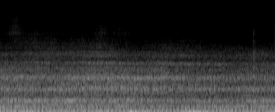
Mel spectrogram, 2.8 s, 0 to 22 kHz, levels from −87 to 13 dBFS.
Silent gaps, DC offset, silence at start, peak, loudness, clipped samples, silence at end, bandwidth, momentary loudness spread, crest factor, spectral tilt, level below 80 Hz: none; under 0.1%; 0 s; -18 dBFS; -36 LUFS; under 0.1%; 0 s; 6.8 kHz; 2 LU; 14 dB; -8.5 dB/octave; -36 dBFS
